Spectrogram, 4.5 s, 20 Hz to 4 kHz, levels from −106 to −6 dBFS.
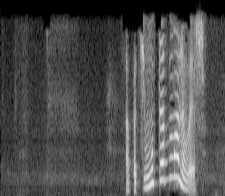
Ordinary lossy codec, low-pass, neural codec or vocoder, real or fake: MP3, 24 kbps; 3.6 kHz; autoencoder, 48 kHz, 32 numbers a frame, DAC-VAE, trained on Japanese speech; fake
